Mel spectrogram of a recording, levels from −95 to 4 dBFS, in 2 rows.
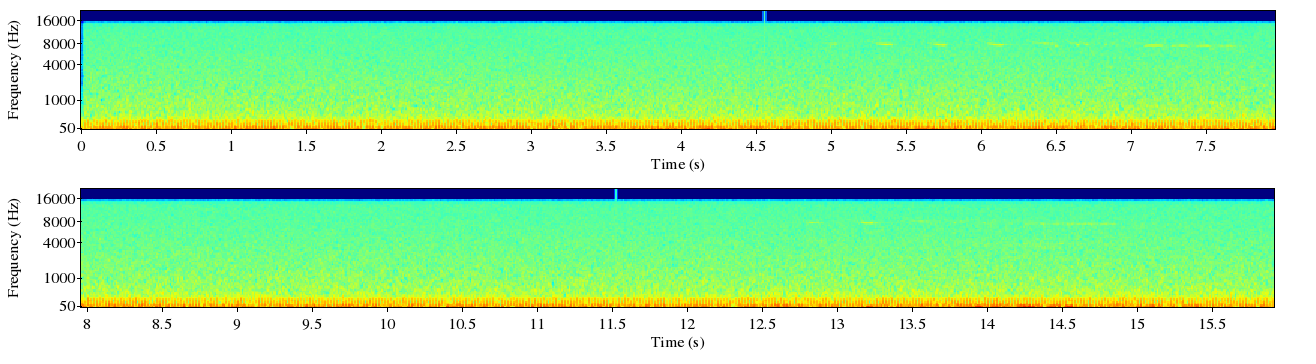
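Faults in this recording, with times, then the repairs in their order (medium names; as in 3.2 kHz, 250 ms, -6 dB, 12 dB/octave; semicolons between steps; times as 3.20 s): hum 50 Hz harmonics 5 -26 dBFS
4.55 s: pop
11.52 s: pop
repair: de-click; de-hum 50 Hz, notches 5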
